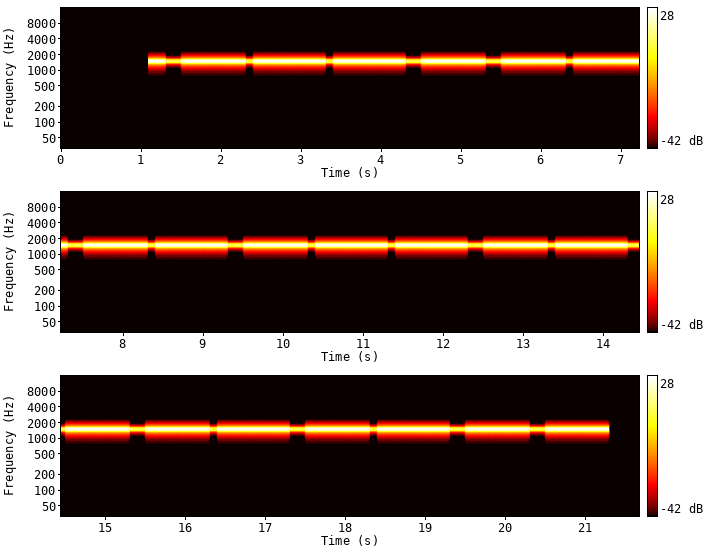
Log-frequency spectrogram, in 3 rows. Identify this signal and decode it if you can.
Radio time signal (DCF77), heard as a tone whose level steps once a second, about 1500 Hz. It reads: 1 0 0 1 1 0 1 0 1 0 0 1 0 1 1 0 1 0 1 1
